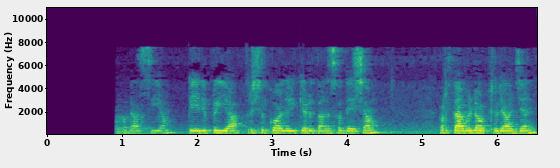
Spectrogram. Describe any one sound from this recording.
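A middle-aged woman speaks calmly and warmly, close to a microphone.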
